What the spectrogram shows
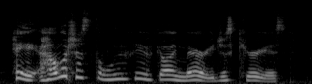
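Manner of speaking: ordinary talk, nothing marked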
